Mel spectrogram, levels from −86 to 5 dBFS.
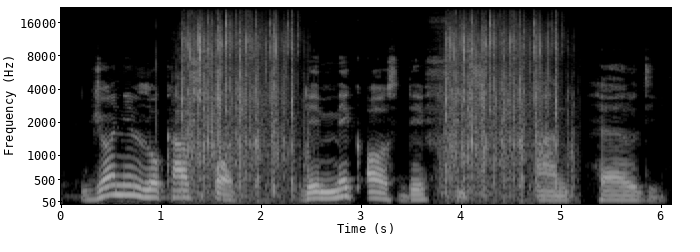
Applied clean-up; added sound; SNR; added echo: none; Crushing; 0 dB; none.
